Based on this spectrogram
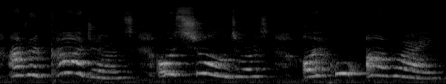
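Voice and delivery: angry queen. A narrator's reading. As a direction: demand it like a furious queen. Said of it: "cried the queen angry".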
